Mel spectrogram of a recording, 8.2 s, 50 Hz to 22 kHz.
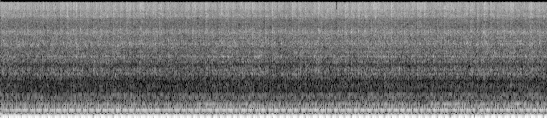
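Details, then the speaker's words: Dodge Charger Daytona V8 with headers and Flowmasters from a parts car, startup idle: deep loping beat with chuffing old-tractor-like puff from exhaust leaks at the headers, less audible from the back. "Although it doesn't sound very, it kind of sounds like an old tractor with the exhaust leaks off the headers, but you can't hear it too bad from the back."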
